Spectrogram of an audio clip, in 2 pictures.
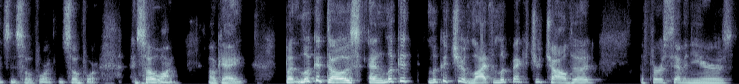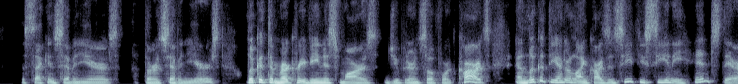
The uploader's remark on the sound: The shows are now all hosted on Zoom.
